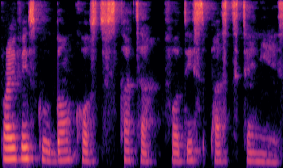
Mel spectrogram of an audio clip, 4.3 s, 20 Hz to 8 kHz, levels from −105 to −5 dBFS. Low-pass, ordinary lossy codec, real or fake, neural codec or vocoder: none; none; real; none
